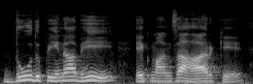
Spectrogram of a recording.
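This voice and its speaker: A man's voice: on the high side, takes it slowly, a little mellow. A man interviewing a spiritual teacher, posing questions respectfully and murmuring agreement often. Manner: deferential, frequent affirming murmurs.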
